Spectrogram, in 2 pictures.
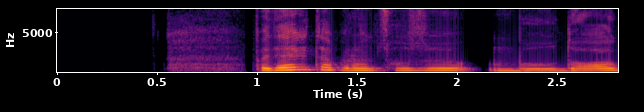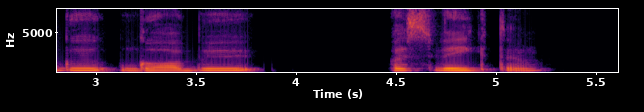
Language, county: Lithuanian, Klaipėda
